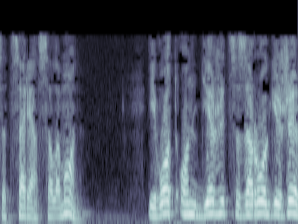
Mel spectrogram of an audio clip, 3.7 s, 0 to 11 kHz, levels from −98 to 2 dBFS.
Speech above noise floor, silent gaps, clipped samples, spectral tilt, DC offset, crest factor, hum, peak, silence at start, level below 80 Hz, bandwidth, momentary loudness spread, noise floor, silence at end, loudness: 37 dB; none; under 0.1%; -6.5 dB/octave; under 0.1%; 14 dB; none; -4 dBFS; 0 s; -48 dBFS; 6.6 kHz; 7 LU; -54 dBFS; 0 s; -17 LUFS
